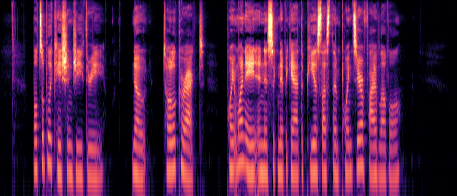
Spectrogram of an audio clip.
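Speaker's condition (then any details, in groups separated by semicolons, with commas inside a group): No condition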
